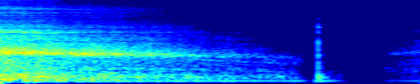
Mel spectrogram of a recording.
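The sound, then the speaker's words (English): A long, deep exhalation during a breathing exercise, breathy, fading steadily over about a second and a half, followed by a brief soft click and near silence. “All the way out.”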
